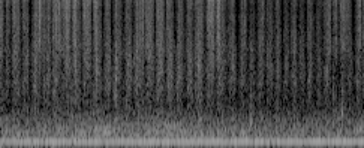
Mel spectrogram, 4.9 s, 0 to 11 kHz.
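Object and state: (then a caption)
Woven fabric rug being scrubbed. A long-handled broom with orange plastic bristles scrubs back and forth, fast, over a small, flat, wet, soapy woven rug with a geometric pattern lying on a concrete floor amid water and suds. The strokes make rapid, continuous, bright scratchy swishes over a steady low hum around 113 Hz. The sound stays at an even level throughout.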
